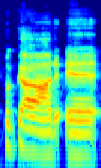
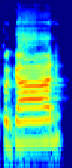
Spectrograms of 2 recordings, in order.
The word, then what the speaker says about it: Bogod: Is that how you pronounce it, Bogod? Yes, Melanie, Bogod is right.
